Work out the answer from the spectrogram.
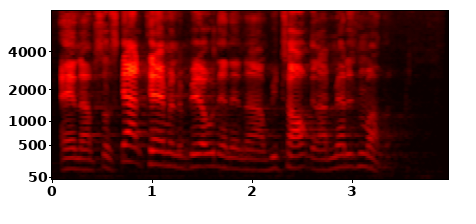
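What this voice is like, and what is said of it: New Orleans accent. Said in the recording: “I'm from New Orleans. Y'all know my accent a little different.”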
